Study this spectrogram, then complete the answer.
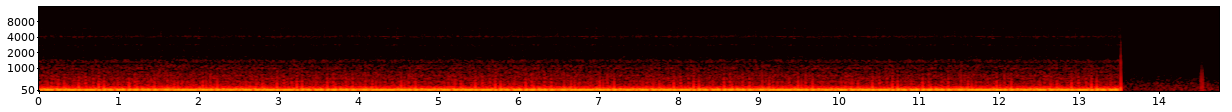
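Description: Steady, loud car engine drone from the BeamNG.drive driving game, a continuous low rumble holding for about thirteen seconds before cutting off abruptly into near silence.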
